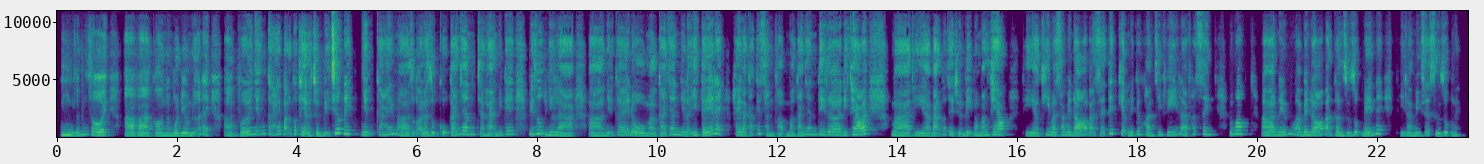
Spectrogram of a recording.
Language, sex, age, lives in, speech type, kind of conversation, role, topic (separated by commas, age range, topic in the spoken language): Vietnamese, female, 30-34, Vietnam, conversation, advice, advisor, Làm sao để giảm chi phí khi lên kế hoạch cho kỳ nghỉ trong phạm vi ngân sách?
